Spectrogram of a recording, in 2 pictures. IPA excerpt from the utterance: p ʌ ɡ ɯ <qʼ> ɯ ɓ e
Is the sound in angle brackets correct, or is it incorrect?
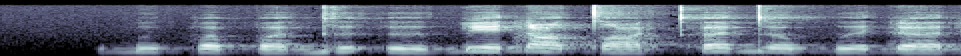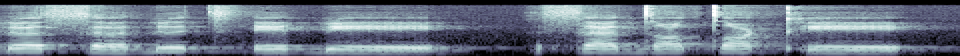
incorrect: ʔ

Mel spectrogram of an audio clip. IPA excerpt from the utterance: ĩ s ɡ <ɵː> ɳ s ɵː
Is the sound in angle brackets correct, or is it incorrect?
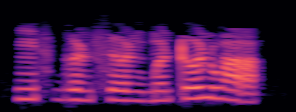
correct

